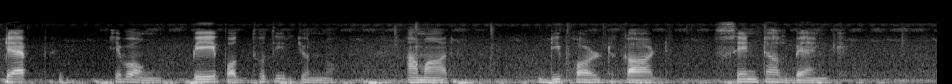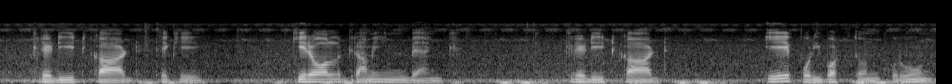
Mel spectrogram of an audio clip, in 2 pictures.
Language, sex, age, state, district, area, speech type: Bengali, male, 45-60, West Bengal, Howrah, urban, read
